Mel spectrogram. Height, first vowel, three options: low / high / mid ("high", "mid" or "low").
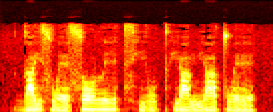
low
